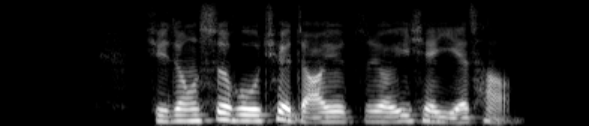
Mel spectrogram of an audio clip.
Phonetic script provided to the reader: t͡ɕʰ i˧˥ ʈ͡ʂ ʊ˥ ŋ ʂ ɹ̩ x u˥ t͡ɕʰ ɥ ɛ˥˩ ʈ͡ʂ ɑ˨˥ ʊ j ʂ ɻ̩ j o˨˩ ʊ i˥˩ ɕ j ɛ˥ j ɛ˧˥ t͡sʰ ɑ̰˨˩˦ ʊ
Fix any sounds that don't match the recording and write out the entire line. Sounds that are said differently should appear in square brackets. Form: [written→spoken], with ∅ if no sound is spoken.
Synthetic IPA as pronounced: t͡ɕʰ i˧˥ ʈ͡ʂ ʊ˥ ŋ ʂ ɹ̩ x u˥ t͡ɕʰ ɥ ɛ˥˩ ʈ͡ʂ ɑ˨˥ ʊ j [ʂ→ʈ͡ʂ] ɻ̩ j o˨˩ ʊ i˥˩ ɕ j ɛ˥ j ɛ˧˥ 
